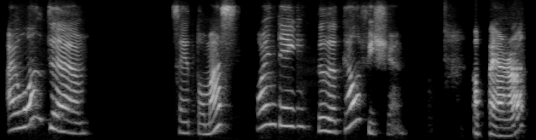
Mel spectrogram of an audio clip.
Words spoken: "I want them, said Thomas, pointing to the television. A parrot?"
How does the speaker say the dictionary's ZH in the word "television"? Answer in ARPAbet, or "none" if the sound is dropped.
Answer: SH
